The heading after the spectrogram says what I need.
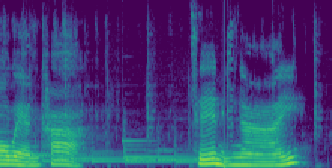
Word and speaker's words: หงาย: หงาย หงอย เหงา เงา นัก เรียน จะ สังเกต ว่า เวลา แกะ ออก เสียง นะ คะ มัน จะ ออก เสียง เป็น ตัว งู นะ คะ ออก เสียง เป็น พยัญชนะ ตัว ที่ 2 ค่ะ ไม่ ออก เสียง ตัว หน้า นะ คะ ต่อ มา นะ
